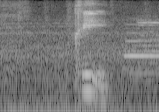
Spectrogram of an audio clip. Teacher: Kemudian sin fathah sa, kha kasrah khi. Nah, kha termasuk dari huruf tafkhim, kan tetapi ketika dia itu berharkat kasrah maka cara bacanya syabihan bil muraqqaq, artinya disamakan dengan huruf yang tipis ya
